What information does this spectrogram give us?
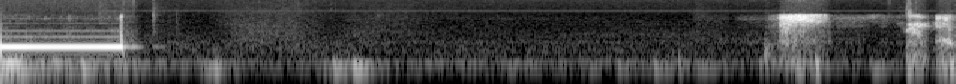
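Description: A telephone ringing tone sounds while a call is placed: one short, steady, loud beep at the start. Near-silence follows, with faint low noises and a brief breathy burst near the end.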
